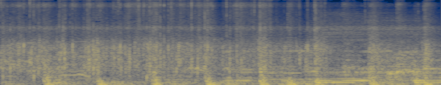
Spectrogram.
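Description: A live band playing in a hall: drum beats and, from about halfway through, steady low bass notes, over audience applause and crowd noise.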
